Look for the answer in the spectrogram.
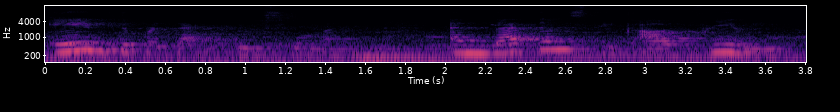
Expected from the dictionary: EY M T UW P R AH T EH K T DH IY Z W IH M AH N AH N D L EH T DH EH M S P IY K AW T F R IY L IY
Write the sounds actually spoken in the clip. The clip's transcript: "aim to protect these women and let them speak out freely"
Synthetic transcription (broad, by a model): EY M T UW P R AH T EH K T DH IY S W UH M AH N AH N D L EH T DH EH M S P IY K AW T F R IY L IY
